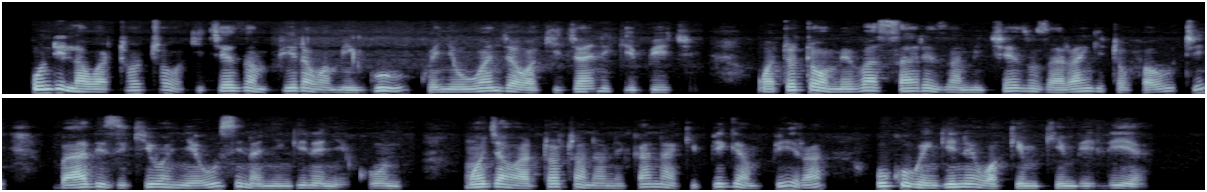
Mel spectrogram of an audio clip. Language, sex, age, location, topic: Swahili, male, 18-24, Nairobi, education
